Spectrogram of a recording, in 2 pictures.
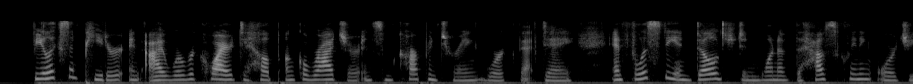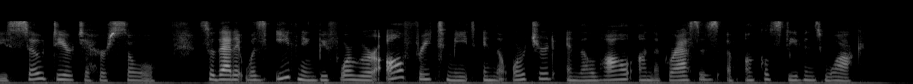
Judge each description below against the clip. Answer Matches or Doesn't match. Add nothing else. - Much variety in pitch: Doesn't match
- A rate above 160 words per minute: Matches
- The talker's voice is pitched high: Matches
